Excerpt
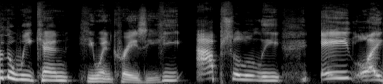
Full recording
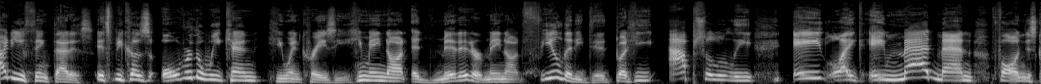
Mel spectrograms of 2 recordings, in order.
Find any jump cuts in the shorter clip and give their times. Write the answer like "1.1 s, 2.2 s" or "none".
1.6 s

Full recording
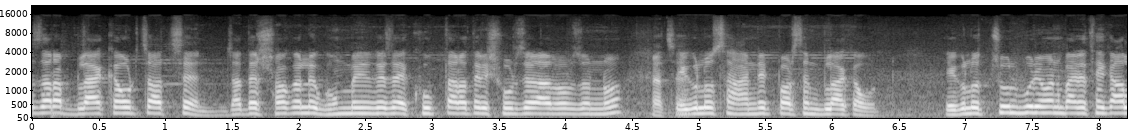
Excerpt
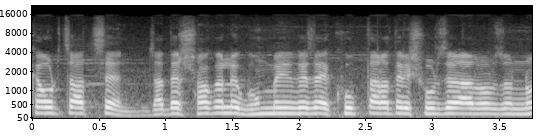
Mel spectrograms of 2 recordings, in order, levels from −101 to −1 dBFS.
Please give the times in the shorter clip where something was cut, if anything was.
none

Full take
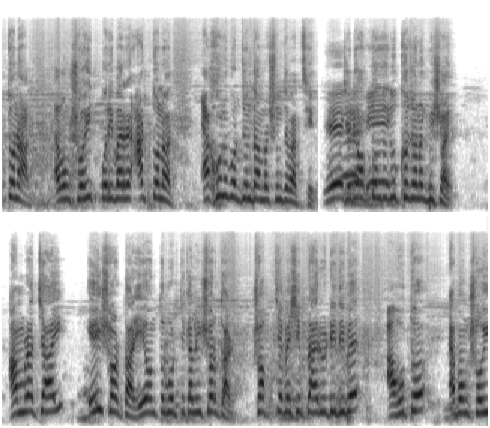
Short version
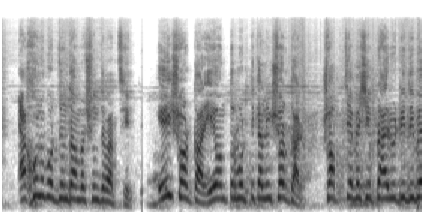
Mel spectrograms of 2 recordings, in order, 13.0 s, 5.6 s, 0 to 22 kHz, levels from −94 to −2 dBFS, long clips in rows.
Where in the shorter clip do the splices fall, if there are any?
1.8 s

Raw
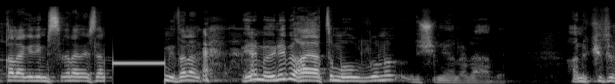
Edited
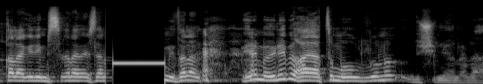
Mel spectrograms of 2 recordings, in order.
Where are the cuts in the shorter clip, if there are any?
none

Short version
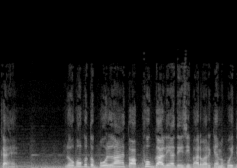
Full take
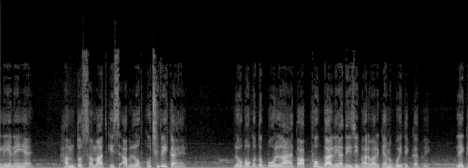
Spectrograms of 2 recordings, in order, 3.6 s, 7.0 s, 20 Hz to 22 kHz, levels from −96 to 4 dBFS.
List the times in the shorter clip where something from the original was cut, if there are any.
none

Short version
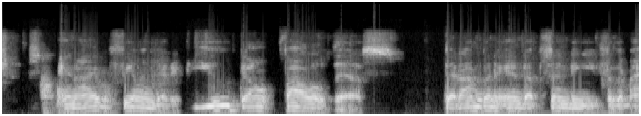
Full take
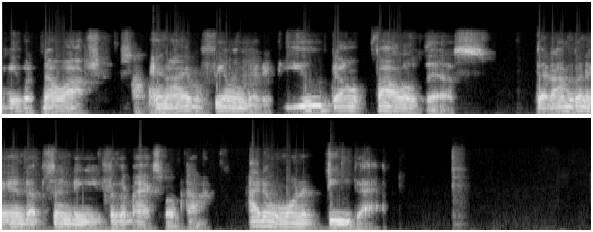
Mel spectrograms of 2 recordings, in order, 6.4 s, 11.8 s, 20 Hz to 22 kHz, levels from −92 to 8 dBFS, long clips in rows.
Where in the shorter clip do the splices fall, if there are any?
none

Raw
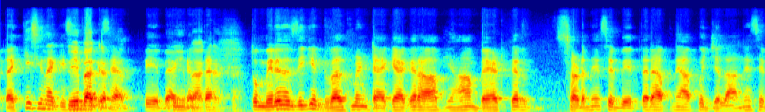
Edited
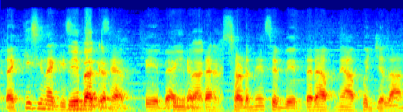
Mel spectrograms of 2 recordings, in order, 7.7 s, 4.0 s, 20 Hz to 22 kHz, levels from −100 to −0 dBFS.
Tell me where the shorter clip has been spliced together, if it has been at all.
2.2 s

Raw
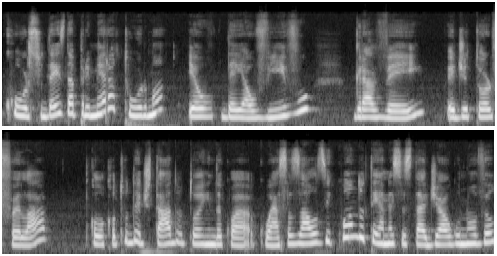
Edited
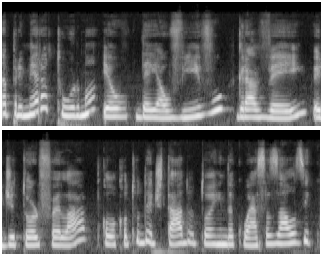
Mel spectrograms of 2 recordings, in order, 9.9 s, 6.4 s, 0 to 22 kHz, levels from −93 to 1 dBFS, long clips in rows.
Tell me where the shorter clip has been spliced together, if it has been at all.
0.9 s, 2.3 s, 3.0 s, 4.1 s, 5.5 s

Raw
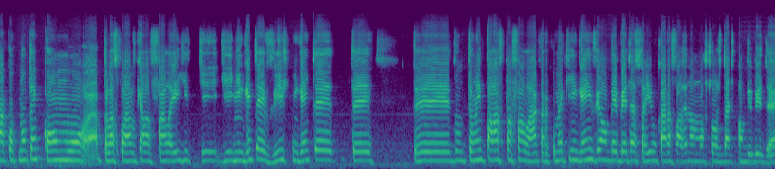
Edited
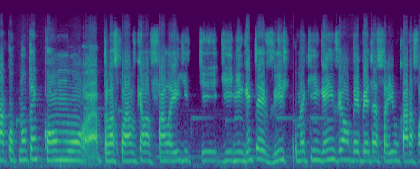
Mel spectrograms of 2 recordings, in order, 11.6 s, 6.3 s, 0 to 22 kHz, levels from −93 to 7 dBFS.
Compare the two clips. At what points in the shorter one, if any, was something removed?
4.4 s

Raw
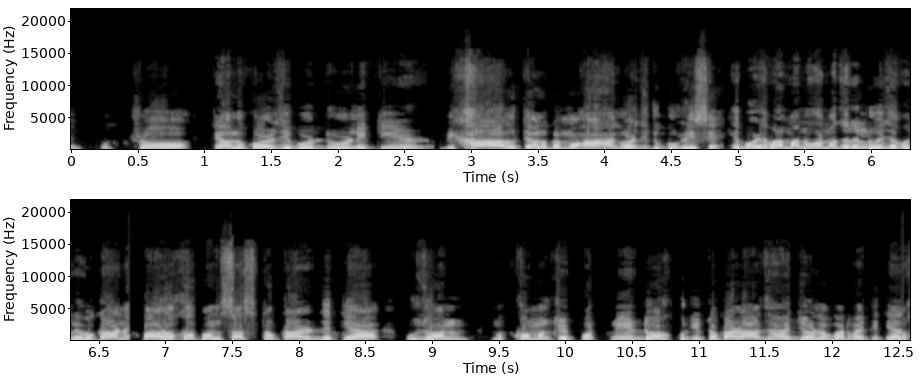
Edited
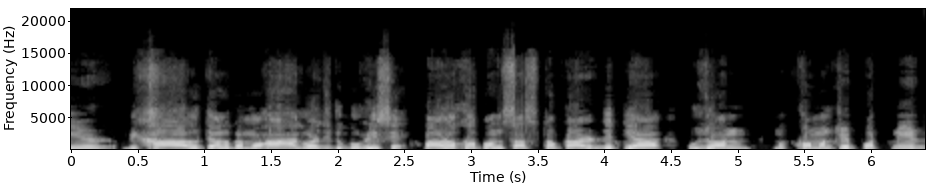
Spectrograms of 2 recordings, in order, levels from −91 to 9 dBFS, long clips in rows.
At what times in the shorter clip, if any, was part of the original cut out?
2.5 s

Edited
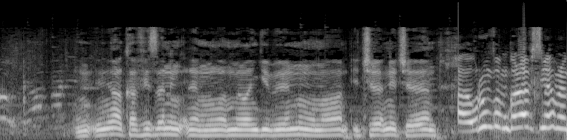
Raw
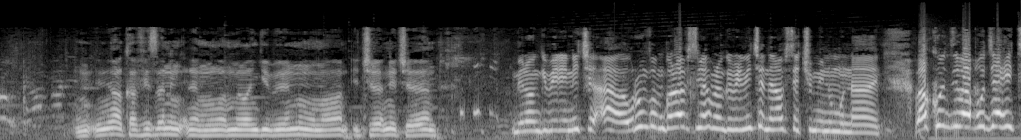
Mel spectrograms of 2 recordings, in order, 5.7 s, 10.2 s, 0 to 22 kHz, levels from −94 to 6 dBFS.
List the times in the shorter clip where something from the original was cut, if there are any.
4.6 s

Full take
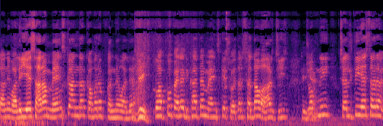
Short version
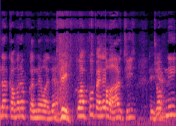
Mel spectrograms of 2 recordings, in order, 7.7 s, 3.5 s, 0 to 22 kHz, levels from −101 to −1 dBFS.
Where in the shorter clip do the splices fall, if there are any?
2.1 s

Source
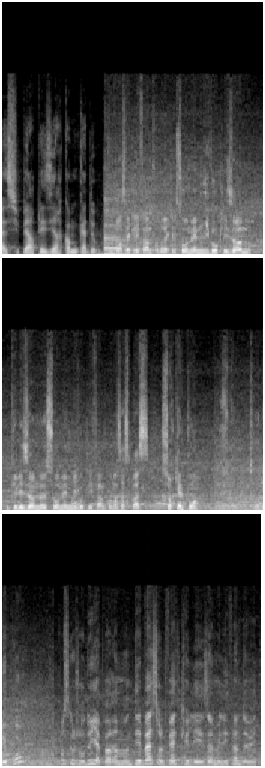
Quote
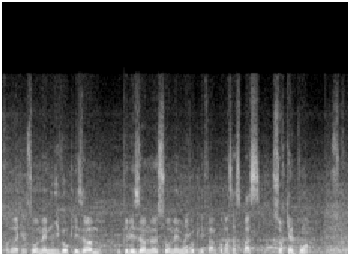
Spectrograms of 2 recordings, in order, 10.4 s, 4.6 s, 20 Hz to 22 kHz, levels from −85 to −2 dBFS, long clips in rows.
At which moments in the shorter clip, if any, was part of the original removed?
none

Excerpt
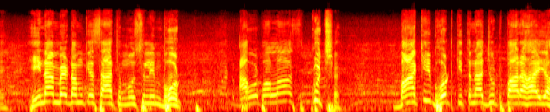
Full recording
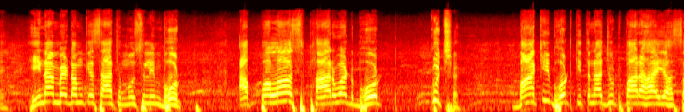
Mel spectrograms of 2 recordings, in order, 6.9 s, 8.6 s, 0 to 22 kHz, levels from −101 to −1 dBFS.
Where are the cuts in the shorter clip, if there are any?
3.7 s

